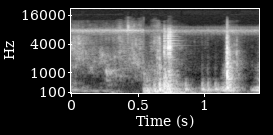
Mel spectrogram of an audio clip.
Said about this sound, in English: Let's get some water in there first though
